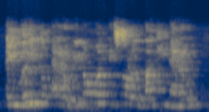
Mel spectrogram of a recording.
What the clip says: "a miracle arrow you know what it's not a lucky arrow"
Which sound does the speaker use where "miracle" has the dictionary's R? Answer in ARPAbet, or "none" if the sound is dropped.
none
